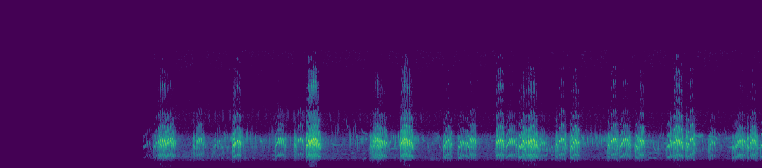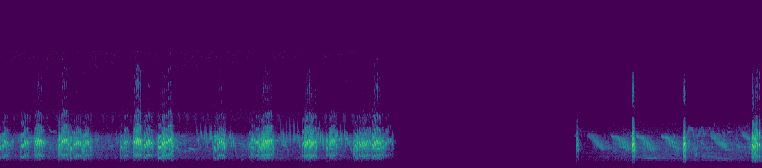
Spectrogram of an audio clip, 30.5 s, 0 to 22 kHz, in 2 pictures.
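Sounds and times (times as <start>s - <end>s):
collared pratincole chattering calls: 2.9s - 23.1s, 26.8s - 30.4s.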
